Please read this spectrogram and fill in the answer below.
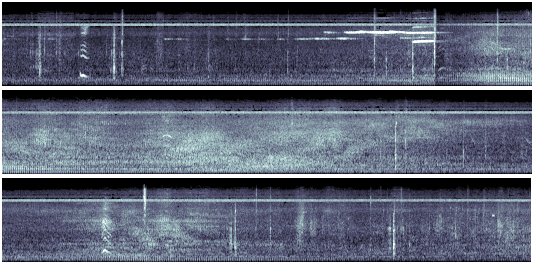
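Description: Outdoor ambience with background voices and a steady high-pitched whine. A broad rumble swells over about ten seconds in the middle and then fades. A few short squeaks and sharp clicks.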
